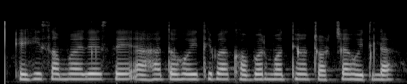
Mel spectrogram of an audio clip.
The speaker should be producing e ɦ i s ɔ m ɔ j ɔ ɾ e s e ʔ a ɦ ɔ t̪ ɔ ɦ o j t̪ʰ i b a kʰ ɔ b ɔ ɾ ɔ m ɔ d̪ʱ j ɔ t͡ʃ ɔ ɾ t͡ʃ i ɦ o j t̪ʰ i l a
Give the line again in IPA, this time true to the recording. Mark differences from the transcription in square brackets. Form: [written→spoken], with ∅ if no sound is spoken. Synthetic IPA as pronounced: e ɦ i s ɔ m ɔ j ɔ ɾ e s e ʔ a ɦ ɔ t̪ ɔ ɦ o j t̪ʰ i b a kʰ ɔ b ɔ ɾ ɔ m ɔ d̪ʱ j ɔ t͡ʃ ɔ ɾ t͡ʃ [i→a] ɦ o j t̪ʰ i l a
